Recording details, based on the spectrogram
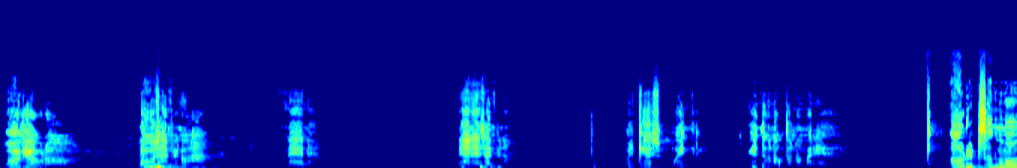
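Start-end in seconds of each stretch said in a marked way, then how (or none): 0.1-4.2 hushed whisper; whispered shock. Acted. Wife whispers in shock at his confession. 6.1-6.8 softly whispered; whispered confession. Acted. Husband whispers his confession to wife. 8.4-10.9 hushed whisper; whispered shock. Acted. Wife whispers in shock at his confession.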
